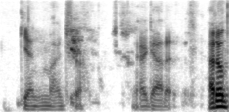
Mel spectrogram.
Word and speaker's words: Genmaicha: I actually went on YouTube this week and I searched how to pronounce it's pronounced, I think, Genmaicha. Genmaicha.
